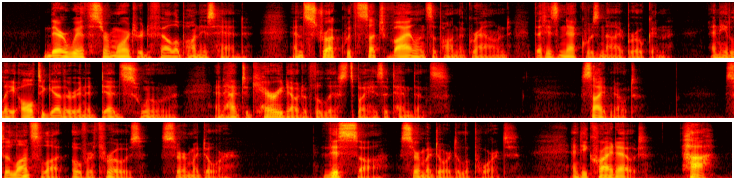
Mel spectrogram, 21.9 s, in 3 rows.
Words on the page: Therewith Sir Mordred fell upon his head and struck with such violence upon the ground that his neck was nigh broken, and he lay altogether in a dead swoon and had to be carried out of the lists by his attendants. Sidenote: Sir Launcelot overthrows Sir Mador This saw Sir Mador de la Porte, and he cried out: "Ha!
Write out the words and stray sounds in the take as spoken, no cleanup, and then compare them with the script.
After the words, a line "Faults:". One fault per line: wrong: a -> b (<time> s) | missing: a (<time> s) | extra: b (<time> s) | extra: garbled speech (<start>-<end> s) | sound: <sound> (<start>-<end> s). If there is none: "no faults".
Therewith Sir Mordred fell upon his head and struck with such violence upon the ground that his neck was nigh broken, and he lay altogether in a dead swoon and had to carried out of the lists by his attendants. Sidenote: Sir Launcelot overthrows Sir Mador This saw Sir Mador de la Porte, and he cried out: "Ha!
Faults:
missing: be (9.8 s)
